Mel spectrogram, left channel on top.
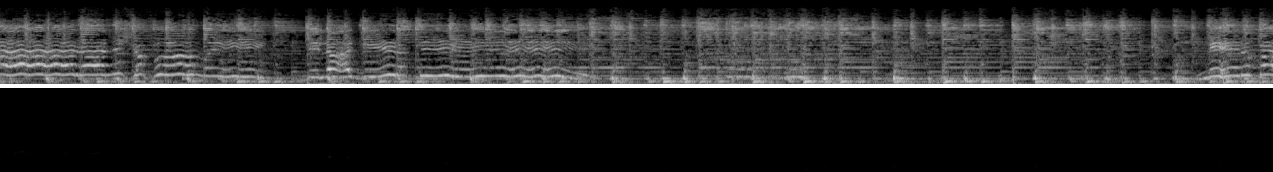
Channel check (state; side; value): silent; right; 58 dB below the other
